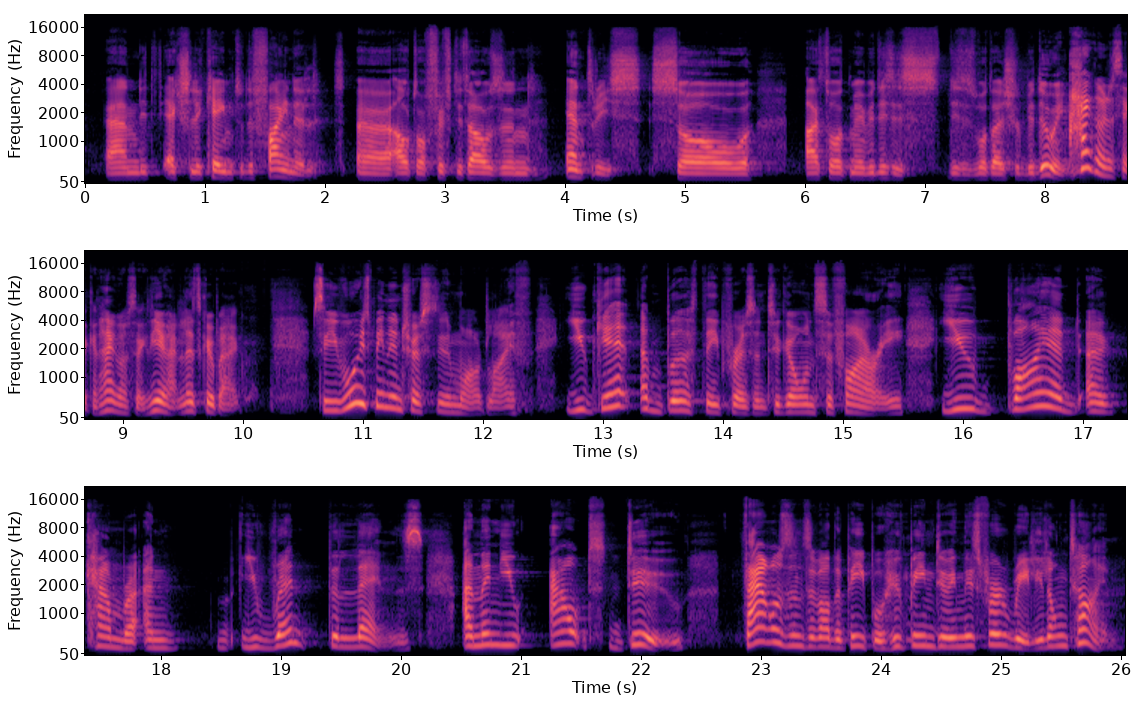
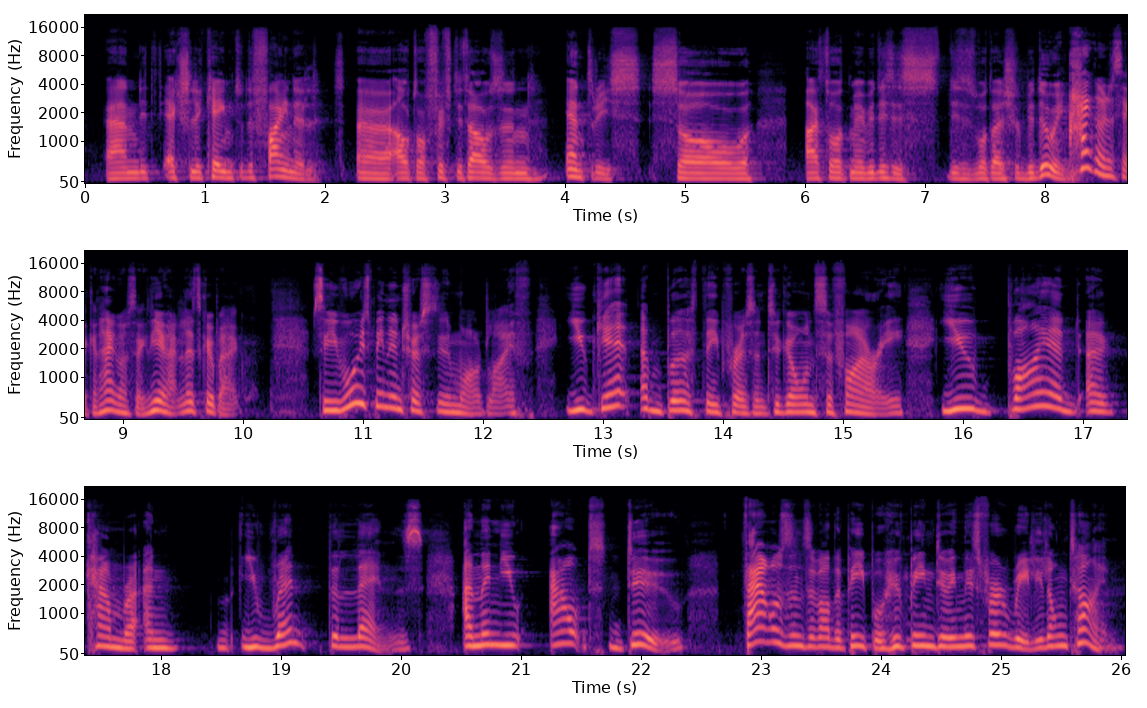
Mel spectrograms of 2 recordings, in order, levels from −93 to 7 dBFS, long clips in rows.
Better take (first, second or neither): second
